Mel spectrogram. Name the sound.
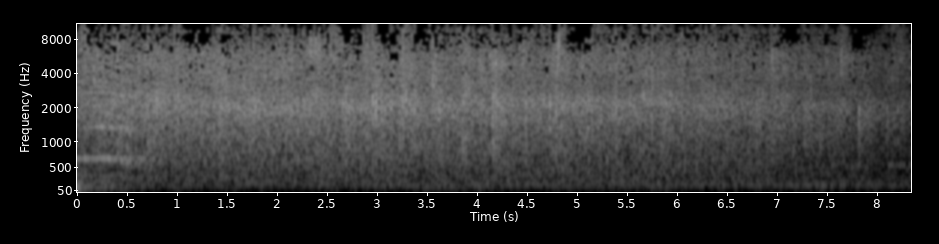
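audience clapping hands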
